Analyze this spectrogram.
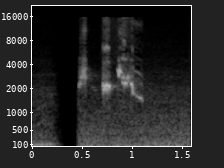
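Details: After a brief silent gap, a red-whiskered bulbul sings from its repertoire: a lively phrase of loud, clear chirps ending in a downward-slurred whistle.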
